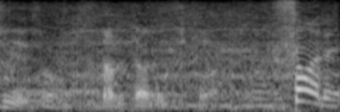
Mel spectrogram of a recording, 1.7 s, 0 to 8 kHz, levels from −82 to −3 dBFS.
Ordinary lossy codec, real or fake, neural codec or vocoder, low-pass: none; fake; codec, 16 kHz, 4 kbps, FreqCodec, larger model; none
